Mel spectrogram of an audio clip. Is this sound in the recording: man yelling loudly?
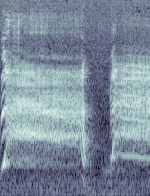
yes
